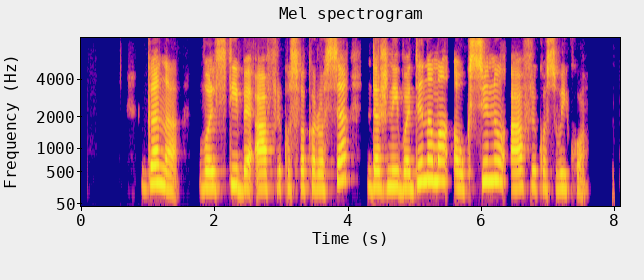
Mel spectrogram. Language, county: Lithuanian, Vilnius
